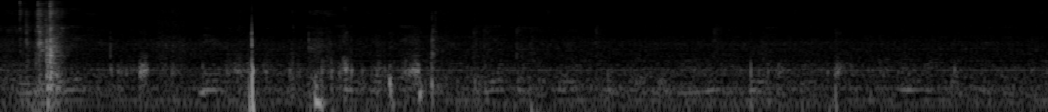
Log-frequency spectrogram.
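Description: Orchestral music plays faintly from a television speaker.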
